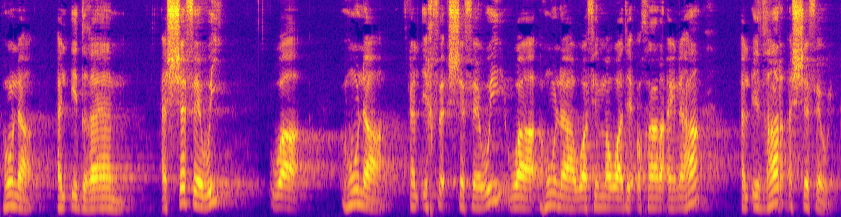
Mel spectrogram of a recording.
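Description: A man's voice: on the high side, moderate pace, long pauses, big-room sound. A man teaching Quran recitation rules, explaining each rule methodically step by step. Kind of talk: tajweed lesson with demonstrations.

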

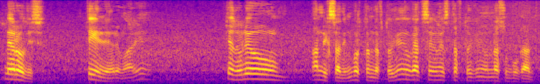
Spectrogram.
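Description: Ένας άνδρας με κυπριακή προφορά αφηγείται ως αυτόπτης μάρτυρας σε συνέντευξη ντοκιμαντέρ, μεταφέροντας τα λόγια άλλων. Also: male voice, on the high side, slight background noise. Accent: Cypriot Greek. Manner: plain storytelling, quoting others. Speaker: eyewitness. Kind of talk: documentary interview testimony.

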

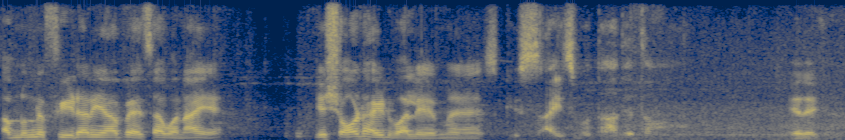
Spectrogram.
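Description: A man's voice: on the low side, normal speed. Man with a Mumbai Hindi accent, farm owner doing casual phone-camera vlog narration outdoors, chatty, faint noise behind. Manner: chatty, points things out, mixes in English words. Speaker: farm owner filming his buffalo feeding.

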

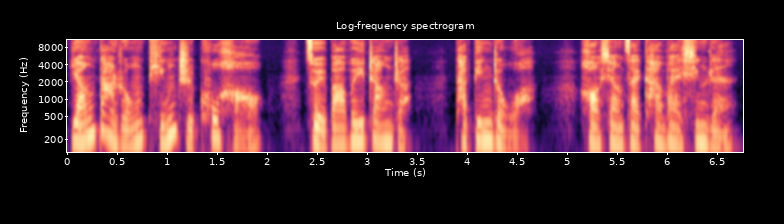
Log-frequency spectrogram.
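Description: Female storyteller with a low voice, dramatic first-person family drama narration, dry close mic. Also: animated, a little slow, husky, no room sound. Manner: dramatic reading with quoted dialogue.

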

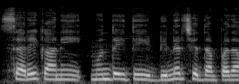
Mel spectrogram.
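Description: A woman voicing a calm young man who gently coaxes and teases the heroine. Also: on the high side, normal speed, close to an everyday voice. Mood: coaxing. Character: young man, calm, teasing, protective hero.

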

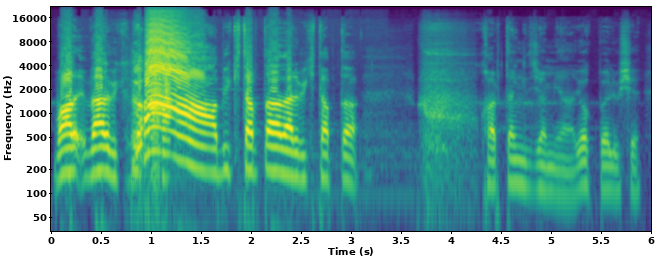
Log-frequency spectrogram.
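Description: A man's voice: a little high, big pitch swings, quick pace, fairly bright tone, no room sound. A young man giving casual, unedited commentary on a horror game. He talks jokily, swears and yelps whenever something frightens him. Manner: jumpy, swears and yelps when scared, joking. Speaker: gaming channel host. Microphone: desk mic, separate from game audio.

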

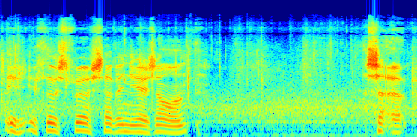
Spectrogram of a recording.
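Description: On a woodland path with his dogs, an older Englishman rambles through his views, pausing and restarting with many fillers. He speaks slowly in a steady tone, his voice a little high for a man. Recorded on a phone or camera at arm's length, with wind and distant traffic clearly behind him.

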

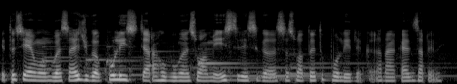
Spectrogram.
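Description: A woman guest, sharing an earnest personal testimony in a halting way, with many restarts. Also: fairly low pitch, little pitch movement. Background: soft guitar music.

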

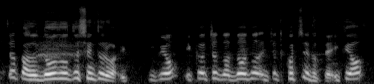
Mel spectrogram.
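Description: A man's voice: very high-pitched, rapid-fire, warm tone, husky, no room sound, lo-fi sound. A man hosting a casual outdoor vlog, chatting playfully and repeating short phrases. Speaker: host of a street stunt video. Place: city street and plaza at night, outdoors.

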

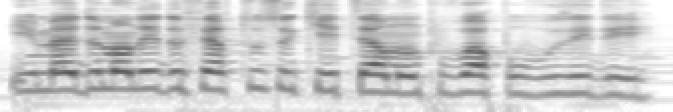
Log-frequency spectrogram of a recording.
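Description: A woman voicing a stern, fatherly older lord with a beard, speaking in a grave, measured way. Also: medium pitch, fairly even intonation, faint music behind, voice pushed down, close to an everyday voice.

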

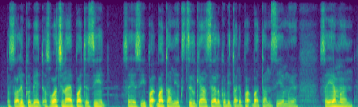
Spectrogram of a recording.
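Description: A man's voice: on the low side, husky. A young man with a Jamaican accent demonstrating a recipe in his home kitchen, talking casually and often checking in with "you get me?". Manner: chatty, keeps asking "you get me?". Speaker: cooking channel host.

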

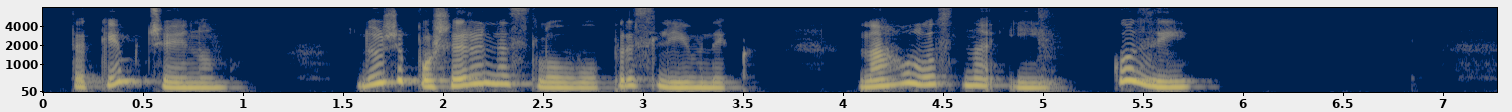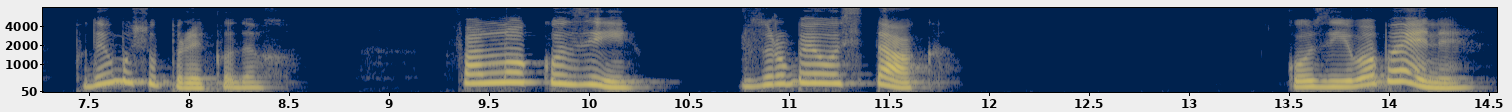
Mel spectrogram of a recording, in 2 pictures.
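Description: Female tutor, mellow tone, reads example sentences and glosses each. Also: on the high side. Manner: reads example phrases, then translates each. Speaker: language teacher. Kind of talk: explaining vocabulary with examples.

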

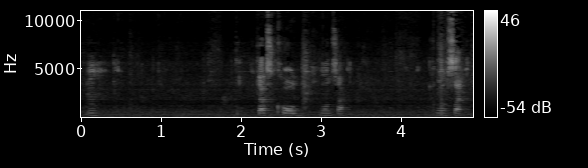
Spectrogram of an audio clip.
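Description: A young woman's casual chatter comes muffled from behind her hand while she eats. Her voice sits a little high. There is steady noise behind her. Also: extremely slow. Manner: chatty, talking while chewing. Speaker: vlogger. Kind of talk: casual food-tasting vlog. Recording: clear background noise.

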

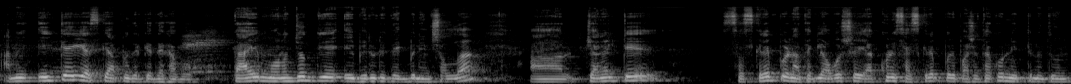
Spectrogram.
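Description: Brief: male Quran teacher, a bit higher-pitched, patient letter-by-letter spelling with chanted readings. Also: fast talker, dark tone. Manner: patient step-by-step letter spelling, breaking into melodic recitation. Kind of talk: spelling out Quran recitation lesson.

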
